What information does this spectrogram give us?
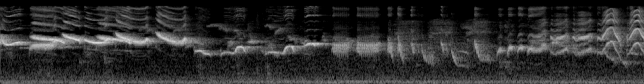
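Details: Chinese hwamei, tame and caged in Hà Nội, Vietnam, pouring out quick looping whistles that drop into a lower warble, followed by rapid repeated downward-slurred notes.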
